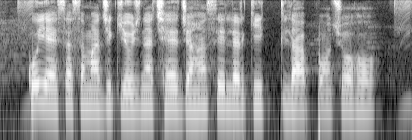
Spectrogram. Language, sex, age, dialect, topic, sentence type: Magahi, male, 18-24, Northeastern/Surjapuri, banking, statement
